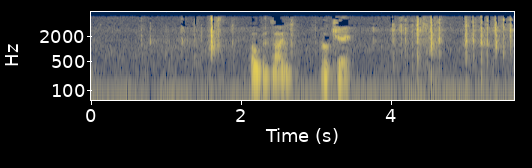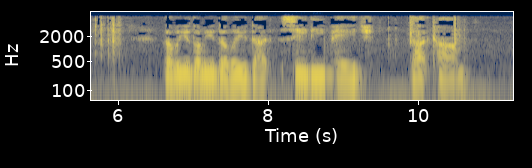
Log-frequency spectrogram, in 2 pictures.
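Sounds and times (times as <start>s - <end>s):
keystrokes on a computer keyboard typing a URL: 0.6s - 2.0s, 3.7s - 6.2s, 9.4s - 10.8s
speech: 2.1s - 3.5s, 6.6s - 10.7s.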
